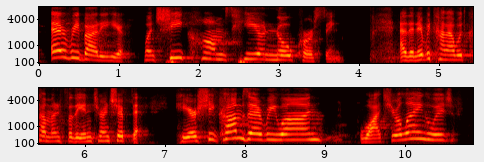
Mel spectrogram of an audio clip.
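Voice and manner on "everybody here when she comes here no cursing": announcing tone, declared broadly. Retelling how a man at her internship got up to address everyone: big, loud, booming voice. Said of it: "a big, loud, booming voice".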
